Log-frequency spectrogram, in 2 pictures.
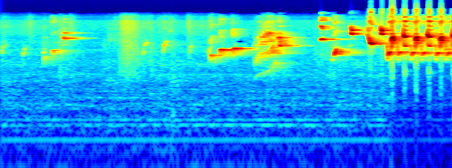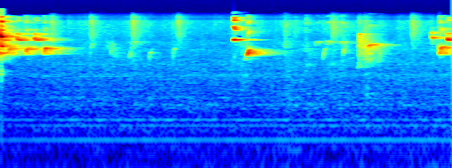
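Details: European goldfinch song of high twittering bursts, building to a dense, buzzy rattle of notes in the middle, then sparser chirps and whistles, over a faint steady hum.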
